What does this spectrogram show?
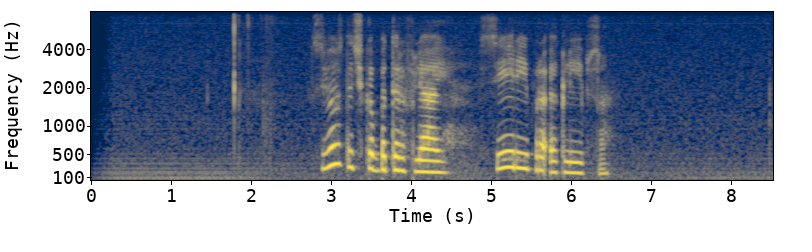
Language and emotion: Russian, sad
